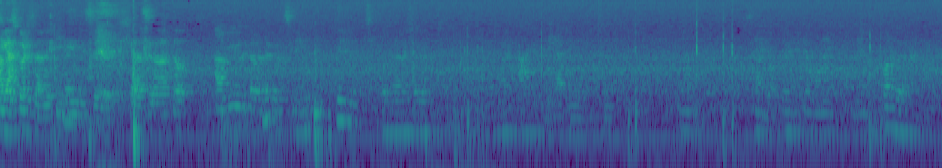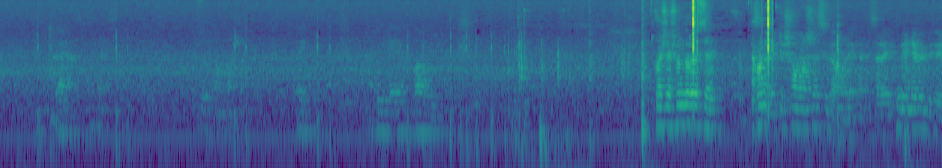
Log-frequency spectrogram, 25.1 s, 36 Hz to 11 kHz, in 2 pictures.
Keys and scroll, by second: 6.2 Right, 18.5 Right, 18.7 Right, 19.1 Right.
